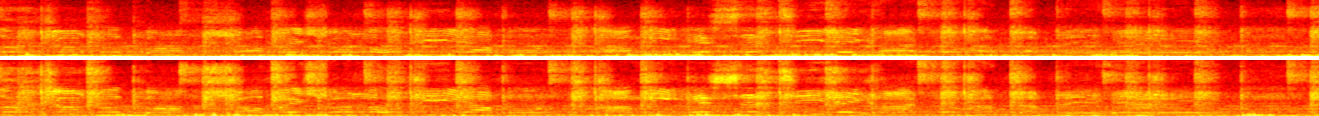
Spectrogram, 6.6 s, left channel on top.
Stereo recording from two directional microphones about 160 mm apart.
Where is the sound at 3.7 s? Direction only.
50° right (ahead or behind).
